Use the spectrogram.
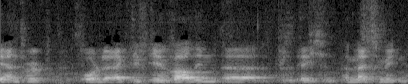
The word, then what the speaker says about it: Vaadin: And I work as software architect at Vaadin, which is, by the way, how we pronounce it.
